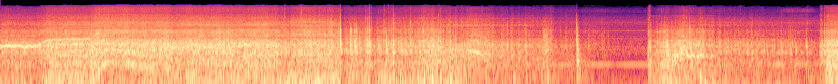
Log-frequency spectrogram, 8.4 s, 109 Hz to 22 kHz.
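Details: Brand-new Basher Nitro Circus 4x4 1/10 RC truck on 3S 4000mAh battery: harsh gravelly grinding swells under forward throttle on the ground, not in reverse or off the ground; gear mesh already adjusted without fixing it.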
